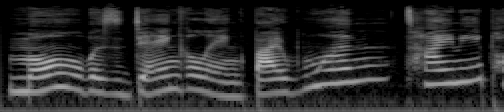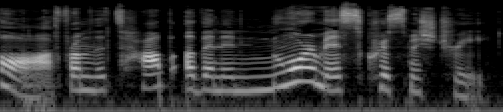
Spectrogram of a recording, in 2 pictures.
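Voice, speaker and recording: Female storyteller for children's read-aloud: highly animated, higher-pitched, unhurried delivery, dry close sound. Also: dry recording.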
